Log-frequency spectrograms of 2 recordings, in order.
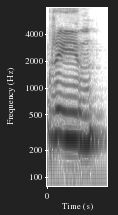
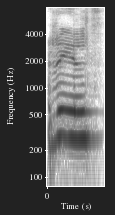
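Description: First: The word is pronounced with Thai sounds. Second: The word is pronounced with English sounds. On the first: "ถ้าเราอ่านเสียงเป็นออกเสียงเป็นภาษาไทย" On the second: "ถ้าออกเสียงเป็นภาษาอังกฤษมันก็จะเป็น"

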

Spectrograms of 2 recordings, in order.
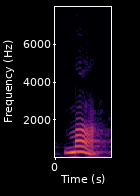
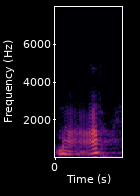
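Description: First: The word is said in the fourth tone. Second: The word is said in the third tone. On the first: It is a reproach. "in the fourth tone" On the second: It means horse. "In the third tone"

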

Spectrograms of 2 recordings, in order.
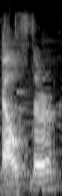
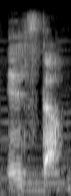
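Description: First: Pronounced in an anglicized way. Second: Pronounced in the German way. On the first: "In the community it's Elster" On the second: "but in Germany it is Elster"

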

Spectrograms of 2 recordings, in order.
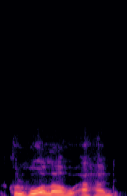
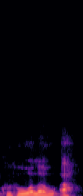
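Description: First: The last word is said in full. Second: The last word is cut off before its end.

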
